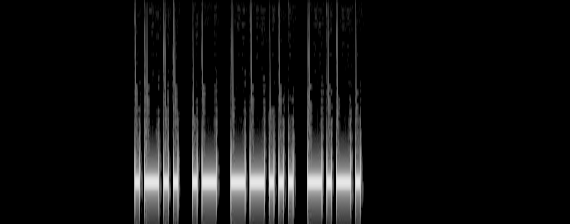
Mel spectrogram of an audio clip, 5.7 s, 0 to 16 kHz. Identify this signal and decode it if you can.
Morse code, heard as a keyed tone, about 25 wpm, 700 Hz. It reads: LA7C
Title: DXCC-100 Call Signs - 4 Characters - Repeated 2x - 25wpm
